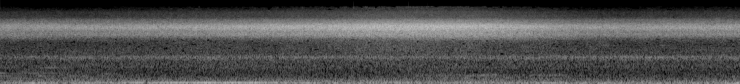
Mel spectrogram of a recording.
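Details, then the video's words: A dense, steady electric buzz from many Brood X periodical cicadas in the eastern United States in summer, calling together and swelling and fading slightly; males call loudly to attract mates. "let's hear the loud buzzing sound of cicadas now"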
